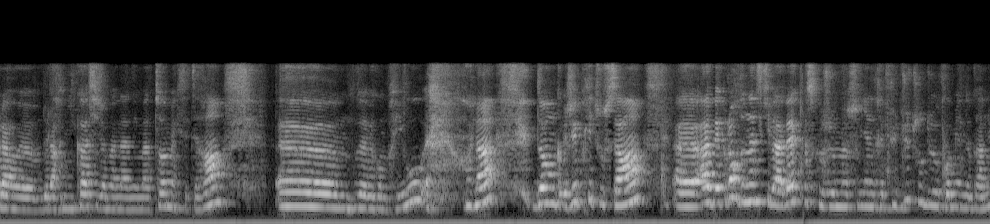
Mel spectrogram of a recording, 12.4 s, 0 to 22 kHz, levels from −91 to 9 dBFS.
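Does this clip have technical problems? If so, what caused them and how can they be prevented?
Yes. There are three short concealed packet losses, at 3.54–3.58 s, 8.92–8.95 s and 10.03–10.07 s. Each time, 20 ms of audio failed to reach the decoder in time. The receiver covered the hole by carrying the preceding sound forward and then blending back into the real signal, which leaves a brief smear or wobble at each point. This happens within a call codec path that has nothing above 8 kHz, which fits G.722 at 64 kbps. A more stable network connection, or a slightly deeper jitter buffer, would let these packets arrive before playback needs them.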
